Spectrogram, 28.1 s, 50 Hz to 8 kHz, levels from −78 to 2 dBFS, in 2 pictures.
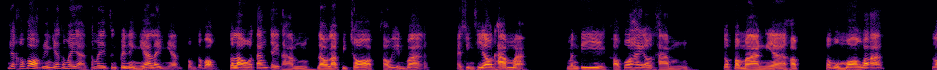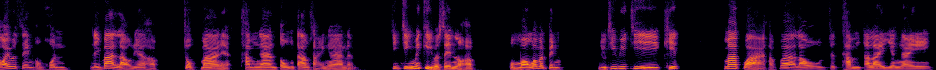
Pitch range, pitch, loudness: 150-195 Hz, 160 Hz, -22 LUFS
